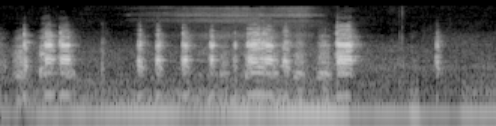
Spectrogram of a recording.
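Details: Two Toulouse geese kept in a backyard, sounding off in short clusters of nasal honks separated by brief gaps, over a constant low mechanical hum.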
